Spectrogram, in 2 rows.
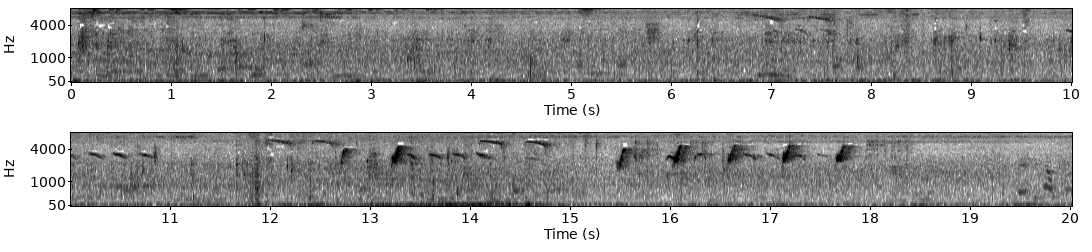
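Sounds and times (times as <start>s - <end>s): small birds chirping: 0.0s - 19.8s.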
